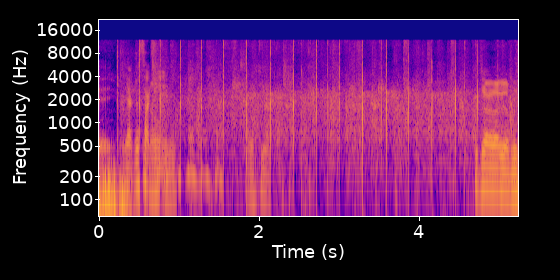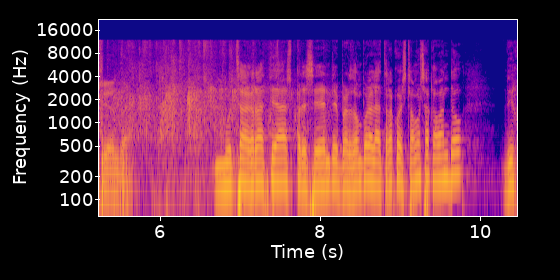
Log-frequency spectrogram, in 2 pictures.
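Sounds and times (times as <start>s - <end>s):
speech: 0.4s - 2.5s, 4.7s - 5.8s, 6.7s - 10.4s
audience applause: 0.4s - 8.6s.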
